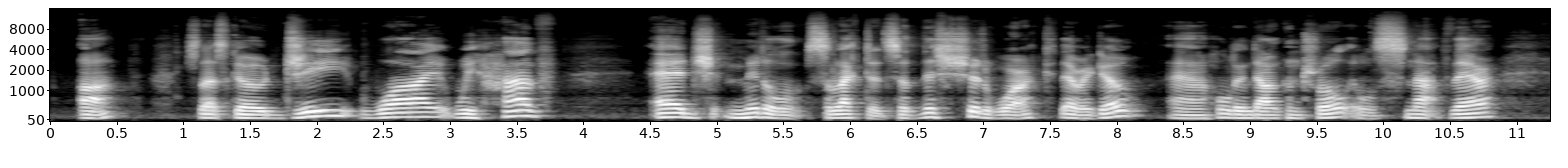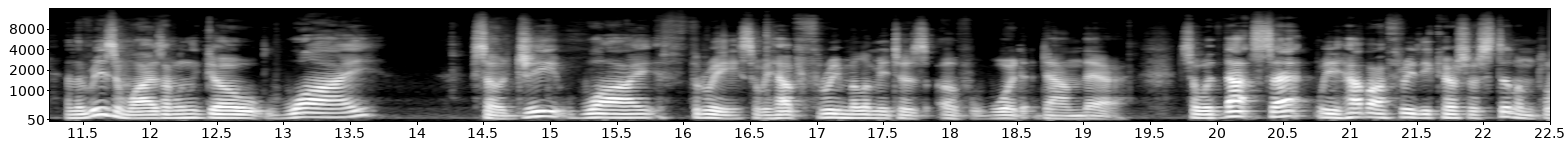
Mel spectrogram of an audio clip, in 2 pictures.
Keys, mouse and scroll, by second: 1.7 middle click, 2.2 y, 10.0 ctrl+click, 12.8 y, 16.6 Return, 19.4 middle click.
